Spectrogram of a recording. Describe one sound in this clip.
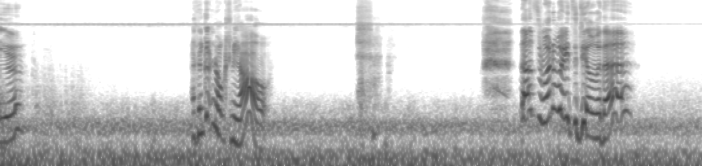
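A young woman talks and squeals with animation into a close microphone.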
